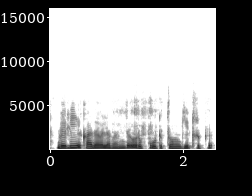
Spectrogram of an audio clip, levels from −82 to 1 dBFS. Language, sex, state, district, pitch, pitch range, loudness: Tamil, female, Tamil Nadu, Namakkal, 210 Hz, 150-235 Hz, -14 LUFS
